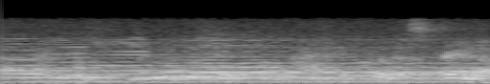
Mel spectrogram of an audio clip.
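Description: Violin music with long held notes.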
